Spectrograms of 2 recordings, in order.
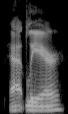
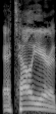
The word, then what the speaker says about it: Atelier: At atlier which hat Atelier? Atelier, that's right. That's how you say it.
